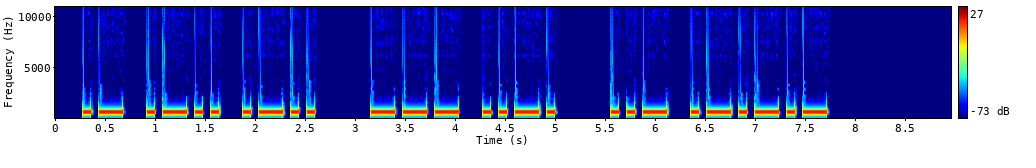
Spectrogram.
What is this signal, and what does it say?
Morse code, heard as a keyed tone, about 15 wpm, 700 Hz. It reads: ALL OF U.
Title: Sentences from Top 500 Words and Abbreviations 15wpm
